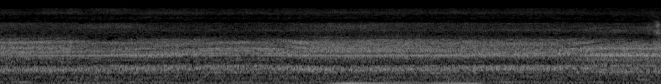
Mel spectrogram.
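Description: Hair dryer blowing steadily on an alcohol ink painting on canvas, a continuous airy whoosh with a faint low motor hum, constant and fairly close throughout.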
